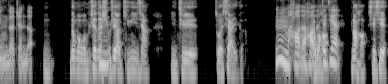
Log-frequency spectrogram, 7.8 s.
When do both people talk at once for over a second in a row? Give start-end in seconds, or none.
none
